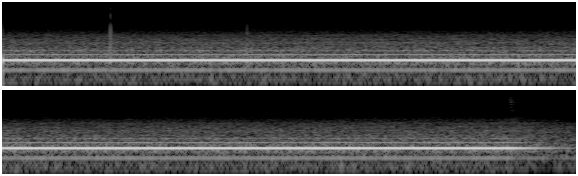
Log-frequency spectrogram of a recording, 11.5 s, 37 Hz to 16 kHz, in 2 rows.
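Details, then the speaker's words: 1969 Sears (Vernco) box fan, 3.7 A 1/12 HP motor, not oiled: pure steady low hum on low speed like a ringing bowl, fading out at switch-off; odd electrical resonant hum on low. "something that I noticed is it's very strange the resident humming on low there's a very slight like Fade Out of the sound when powering off the fan"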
